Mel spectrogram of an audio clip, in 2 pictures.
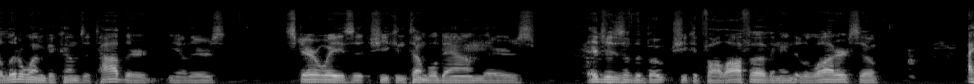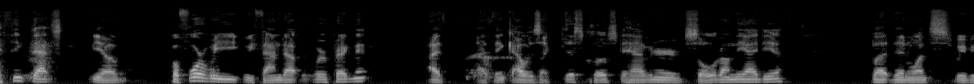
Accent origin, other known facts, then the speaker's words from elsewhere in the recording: Bandera, Texas, United States; now in Houston, United States; I grew up out in Bandera.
